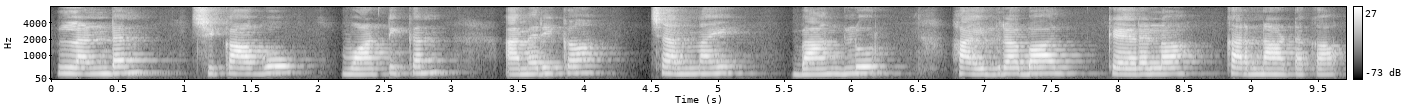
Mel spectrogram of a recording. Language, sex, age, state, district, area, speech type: Telugu, female, 18-30, Andhra Pradesh, Kurnool, rural, spontaneous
